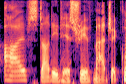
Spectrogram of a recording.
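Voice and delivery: low, irritable interruption. A narrator's reading. Lupin cuts off Scully's boast, irritably. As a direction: cut in low, mildly irritated. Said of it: "Lupin informed Scully irritably".

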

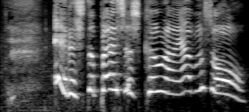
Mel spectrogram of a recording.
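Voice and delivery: put-on very high, slow child's squeal; happy scream. A narrator's reading. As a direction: squeal happily, drawing out the words. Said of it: "Natalie screamed happily".

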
